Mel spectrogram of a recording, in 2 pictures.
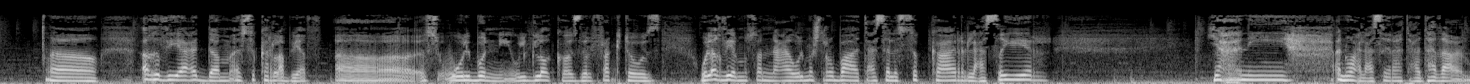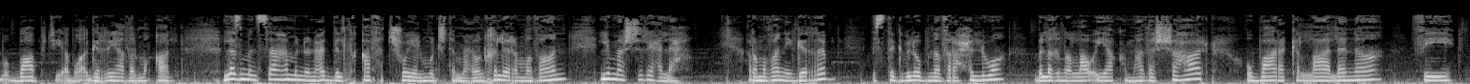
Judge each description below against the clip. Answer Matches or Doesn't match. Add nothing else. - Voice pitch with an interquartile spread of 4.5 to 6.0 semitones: Doesn't match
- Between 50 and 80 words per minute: Doesn't match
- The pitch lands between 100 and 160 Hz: Doesn't match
